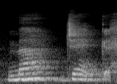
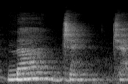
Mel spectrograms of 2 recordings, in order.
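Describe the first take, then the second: The two takes are said the same way.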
